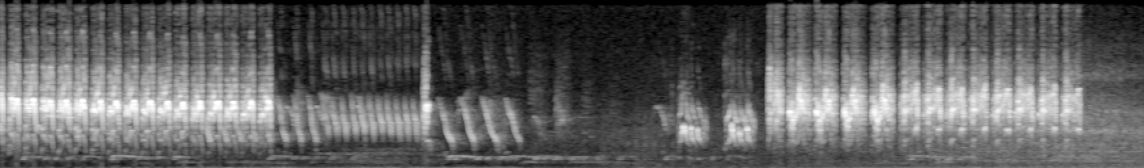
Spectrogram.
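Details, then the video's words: Crimson sunbird of the forest type calling to a rival male: a long, fast, sharp high trill, fading downswept chips, then a loud renewed trilling burst; lower, softer whistled phrases in the background. "SUARA BURUNG SOGON NGALAS GACOR MEMANGGIL LAWAN JANTAN INI"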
